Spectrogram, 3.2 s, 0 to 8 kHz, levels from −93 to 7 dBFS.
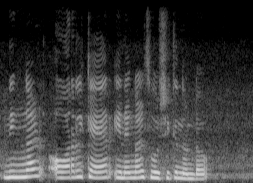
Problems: constant background noise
